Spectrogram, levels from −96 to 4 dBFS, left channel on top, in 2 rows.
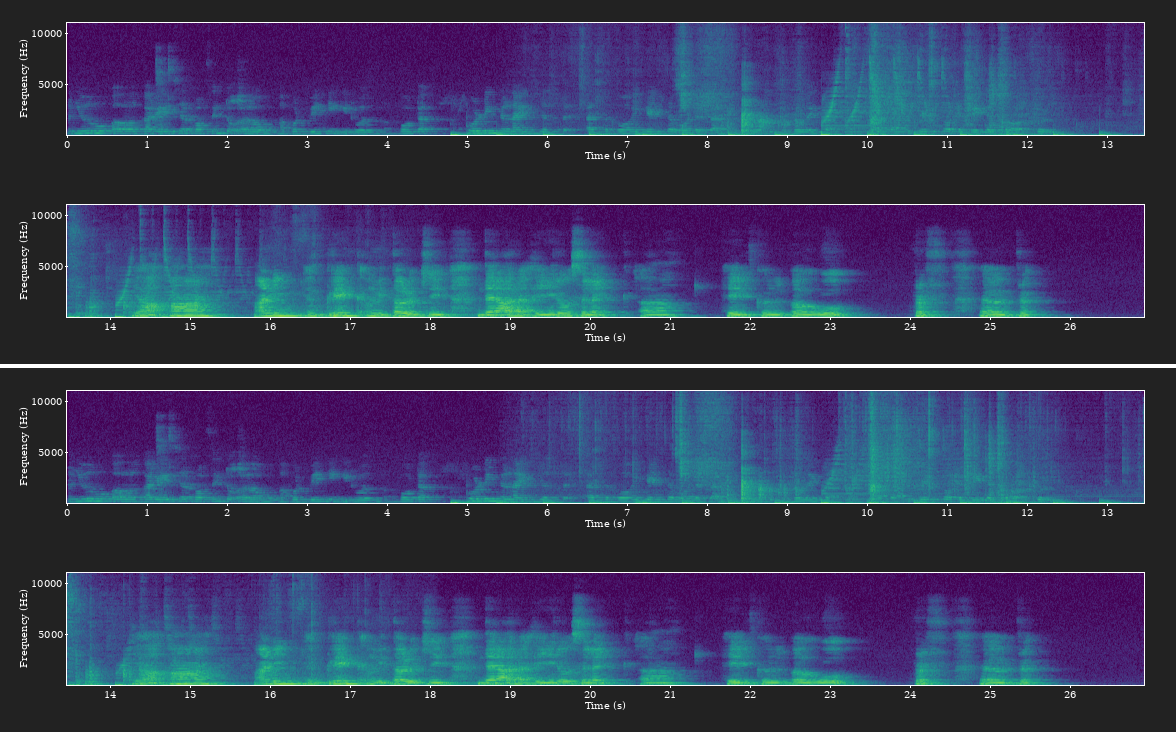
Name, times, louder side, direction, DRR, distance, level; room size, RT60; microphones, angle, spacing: voice 1, 0.0-8.2 8.5-9.6 10.0-12.6, equal, 20° left, -2 dB, 1.8 m, -43 dB
sound 1, 4.8-6.3 6.5-6.6 7.1-8.4 8.8-9.2 9.4-11.3 11.7-13.2 13.5-13.6 14.0-15.4 15.8-17.6 18.1-18.2, left 3 dB, 75° left, 0.7 m, -34 dB
sound 2, 5.4-18.1, right 2 dB, 65° right, 1.4 m, -41 dB
voice 2, 14.3-15.5 15.8-21.1 21.7-23.3 24.0-25.5, left 2 dB, 40° left, 0 dB, 0.6 m, -23 dB
7.0 x 7.0 x 2.4 m, 0.77 s
head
